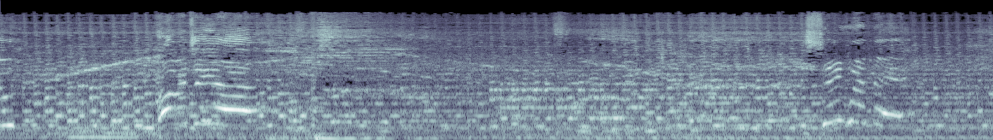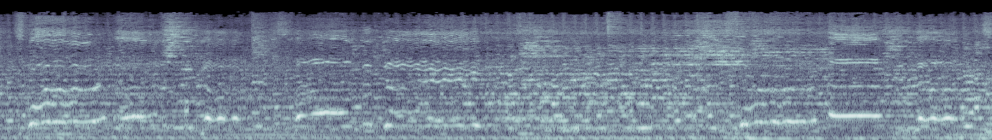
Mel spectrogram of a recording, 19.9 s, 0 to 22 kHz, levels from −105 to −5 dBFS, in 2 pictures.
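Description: A noise suppressor designed for speech has been left active across the whole clip, and it is treating steady, sustained parts of the sound as noise. Sustained tones and decaying tails are pulled down while sharper onsets pass largely intact, so the level swings by around 10 dB and the audio pumps and thins as the processor engages and releases. The sound cut by the noise suppressor is longest at 4.06–4.9 s and 9.05–10.22 s, each dip lasting about a second, and in shorter dips at 10.99–11.14, 11.4–11.6, 12.33–12.89, 13.46–13.78, 13.97–14.13 and 14.74–14.94 s. In these spans the suppressor has judged the held or fading material to be noise and attenuated it by about 5 to 8 dB. Decays end early and the body of the sound sinks relative to its attacks.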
